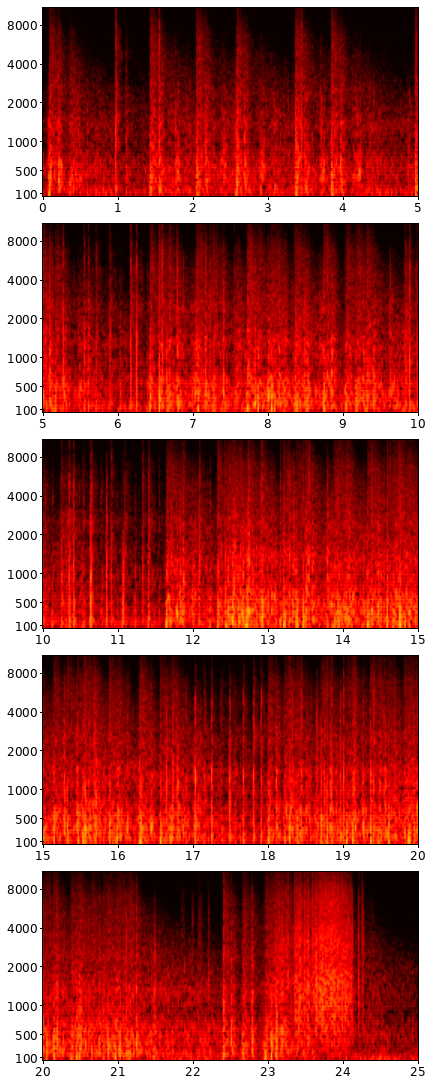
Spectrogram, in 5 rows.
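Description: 107-shot single-ignition firework cake firing. It starts with separate bangs, two or three a second, then from about five seconds in it becomes a fast, dense barrage of shots that thickens further about halfway and swells to a loud final volley near the end.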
